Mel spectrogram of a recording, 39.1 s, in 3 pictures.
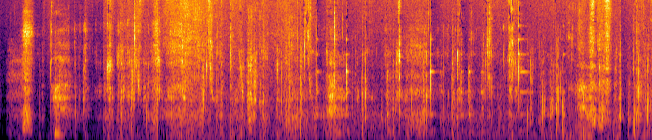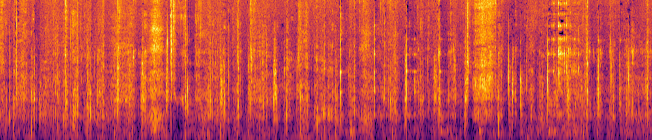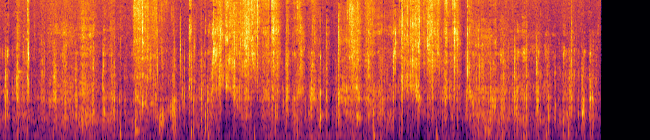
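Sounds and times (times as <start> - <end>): crackly chewing of rice: 0.6 - 38.1
wooden spoon scraping glass bowl: 19.2 - 30.4.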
